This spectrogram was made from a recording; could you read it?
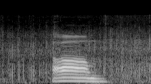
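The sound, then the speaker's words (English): Steady rain hisses throughout at a moderate level while someone walks to a store in the rain, briefly overlaid midway by a short, voiced, slightly falling tone lasting about half a second. “I might not, just because it's raining a lot and I don't want my stuff to get wet.”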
